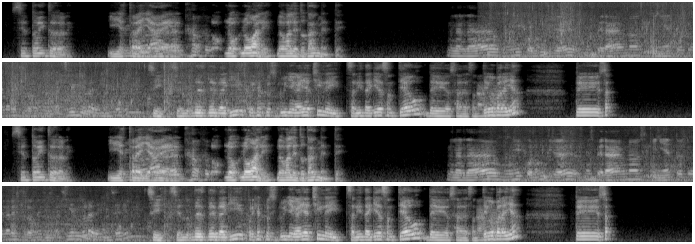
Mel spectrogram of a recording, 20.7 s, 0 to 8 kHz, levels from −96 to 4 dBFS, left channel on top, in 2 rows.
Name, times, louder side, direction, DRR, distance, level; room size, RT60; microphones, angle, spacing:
voice 1, 0.2-1.0 1.6-2.7 3.1-5.1 12.5-18.1 18.5-18.7 19.0-19.4, right 2 dB, 40° right, 0.6 m, -24 dB
voice 2, 1.8-3.2 6.7-12.3 17.5-18.0, right 3 dB, 65° right, 1.2 m, -35 dB
sound 1, 7.1-15.4, left 4 dB, 45° left, 0.5 m, -41 dB
3.6 x 2.7 x 4.5 m
head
